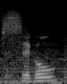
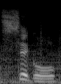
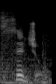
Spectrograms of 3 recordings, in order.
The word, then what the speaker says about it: Sigil: And yes, I said sigle, not sigil. I know it's spelled sigil, but the original creator of this, even though he spelled it that way, pronounces it sigle.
